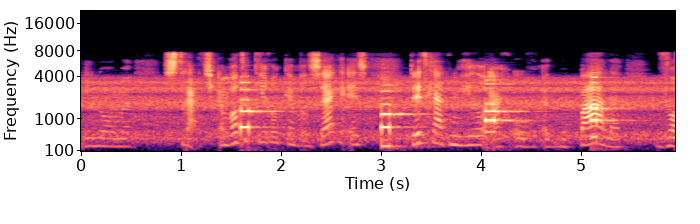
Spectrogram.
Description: DTMF, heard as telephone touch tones, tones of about 100 ms, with room echo and speech in Dutch. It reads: 2 1 0 #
